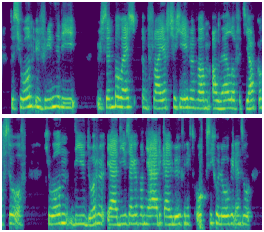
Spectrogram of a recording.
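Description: A woman speaks at a moderate pace in a fairly high, somewhat breathy voice with a dark, mellow tone. Her intonation stays monotone and flat. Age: 20s. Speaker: psychology student. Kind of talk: casual chat.

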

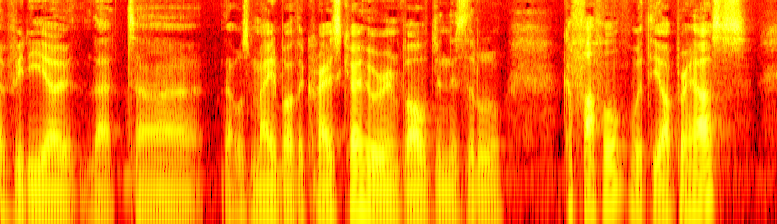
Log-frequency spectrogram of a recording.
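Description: With music playing in the background, a man with an Australian accent speaks at a fairly low pitch. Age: 30s. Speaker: podcast host. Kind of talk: casual chat. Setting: studio.

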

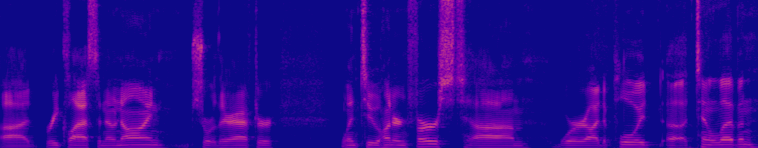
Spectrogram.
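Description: A man's plain, everyday voice with an American accent, medium in pitch, fairly slow and fairly even in intonation, on a very clean recording with a silent background. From Southern Ohio, US. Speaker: army instructor. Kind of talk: interview.

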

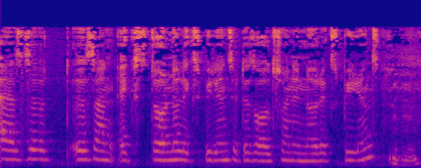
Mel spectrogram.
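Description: A woman's medium-pitched voice with fairly even intonation, amid noticeable background noise. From India, Maharashtra (Nagpur). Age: 20s. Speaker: podcast host, guest on culture show. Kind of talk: casual interview.

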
